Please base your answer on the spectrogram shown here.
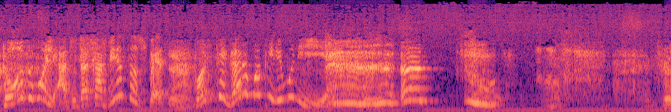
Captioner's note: sneezes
